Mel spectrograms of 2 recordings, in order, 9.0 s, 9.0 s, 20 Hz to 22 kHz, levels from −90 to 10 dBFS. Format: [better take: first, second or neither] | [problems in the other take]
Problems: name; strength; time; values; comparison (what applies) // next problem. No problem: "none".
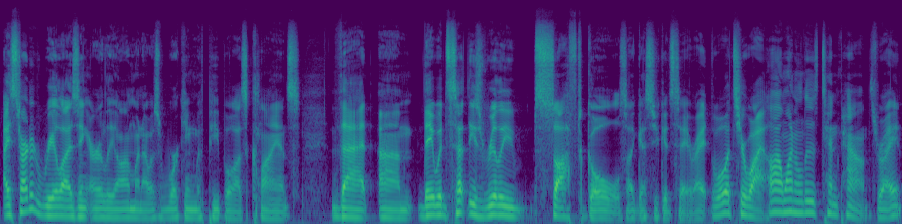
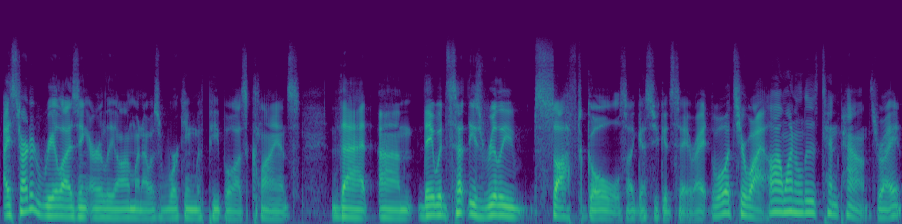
first | muffled; slightly; fading above 3.5 kHz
